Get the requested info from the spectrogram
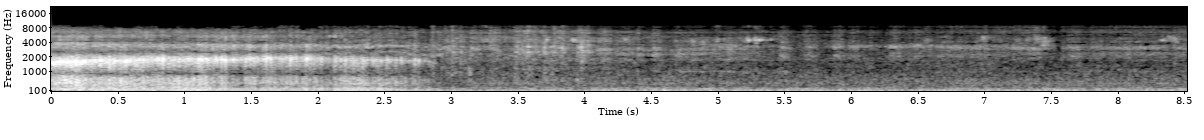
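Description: A train's brakes squealing in a long screech that fades away over about three seconds, followed by faint steady background noise.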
